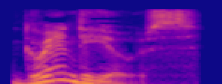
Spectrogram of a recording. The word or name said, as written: grandiose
